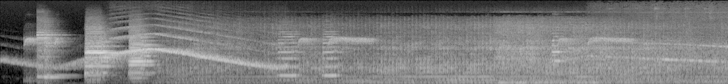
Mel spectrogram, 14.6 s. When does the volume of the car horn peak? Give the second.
2 s.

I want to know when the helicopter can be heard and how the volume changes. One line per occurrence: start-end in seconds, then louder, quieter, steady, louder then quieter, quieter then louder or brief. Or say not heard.
2.9-14.5 louder.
